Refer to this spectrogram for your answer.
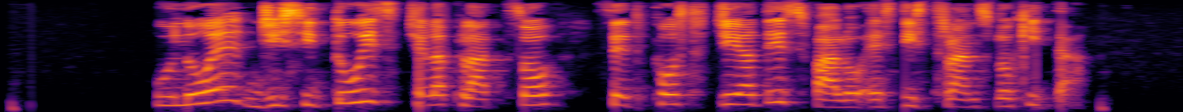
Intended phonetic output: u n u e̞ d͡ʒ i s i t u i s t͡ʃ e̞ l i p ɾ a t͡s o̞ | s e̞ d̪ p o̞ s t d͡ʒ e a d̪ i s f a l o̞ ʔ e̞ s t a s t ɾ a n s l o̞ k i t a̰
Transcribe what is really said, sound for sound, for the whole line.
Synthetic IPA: u n u e̞ d͡ʒ i s i t u i s t͡ʃ e̞ l a p l a t͡s o̞ | s e̞ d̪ p o̞ s t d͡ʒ i a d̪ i s f a l o̞ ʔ e̞ s t i s t ɾ a n s l o̞ k i t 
